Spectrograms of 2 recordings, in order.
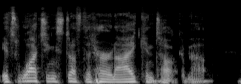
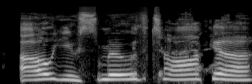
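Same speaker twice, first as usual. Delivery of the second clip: high, slow, stretched-out drawl impression. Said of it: "all I could think of is Marissa Tomei going".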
